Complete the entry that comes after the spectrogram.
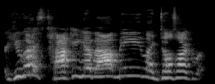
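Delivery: loud, high imitation of an accuser; mock paranoid accusation. Danny walking up on housemates talking, mock paranoid accusation. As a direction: butt in high and loud, mockingly.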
